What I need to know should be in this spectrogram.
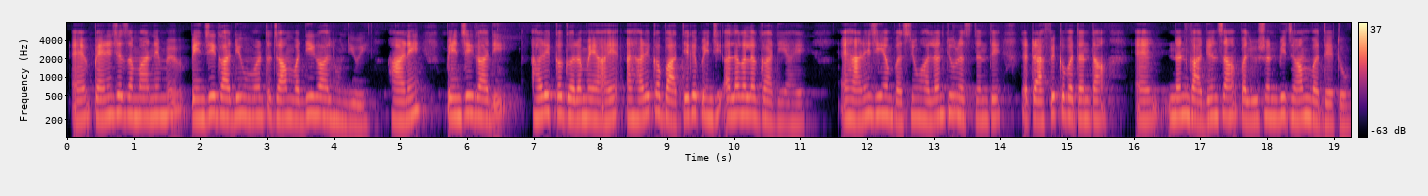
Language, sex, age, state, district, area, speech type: Sindhi, female, 18-30, Maharashtra, Thane, urban, spontaneous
